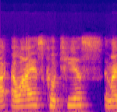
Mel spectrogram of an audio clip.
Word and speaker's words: Koteas: But I like this, especially, I like Elias Koteas. Am I pronouncing his name right? I think it's either that or it's Cotees. I think it's Cotees.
